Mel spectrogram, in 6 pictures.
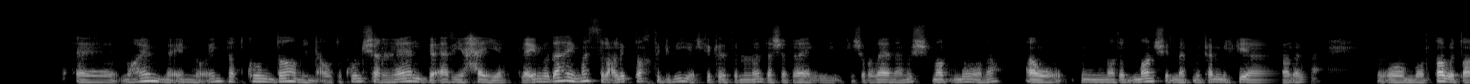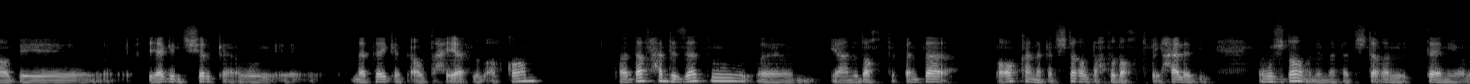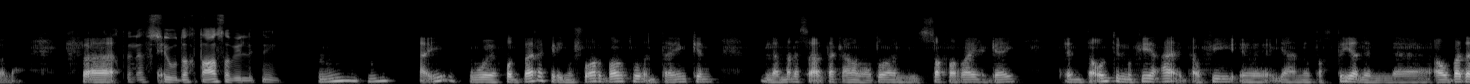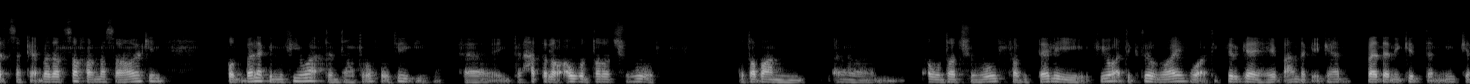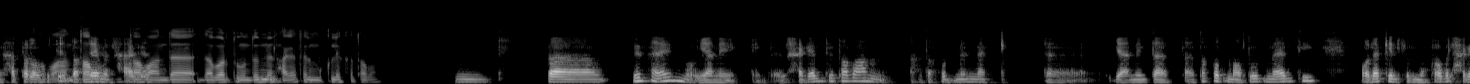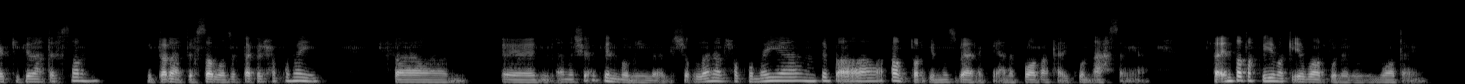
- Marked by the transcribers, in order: tapping; other background noise
- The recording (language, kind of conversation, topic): Arabic, advice, ازاي أوازن بين طموحي ومسؤولياتي دلوقتي عشان ما أندمش بعدين؟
